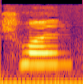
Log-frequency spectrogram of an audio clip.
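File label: "chun" neutral tone, Mandarin Chinese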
